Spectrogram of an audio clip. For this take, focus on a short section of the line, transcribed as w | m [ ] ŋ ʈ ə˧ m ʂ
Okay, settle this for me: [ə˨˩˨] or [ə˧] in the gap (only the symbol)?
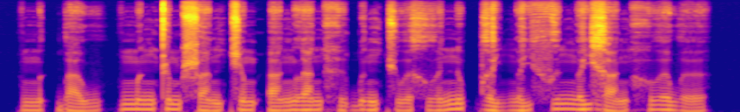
ə˧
